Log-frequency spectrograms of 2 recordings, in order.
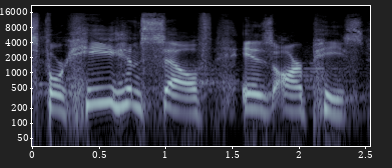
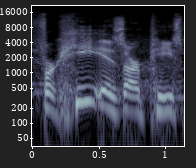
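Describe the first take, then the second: First: "For he himself is our peace" read slowly, leaning on "himself"; slow reading that weights "himself"; stress on himself. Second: Said in the usual way. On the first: Shown as a demonstration. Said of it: "he puts an emphasis". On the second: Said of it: "he could have just said".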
